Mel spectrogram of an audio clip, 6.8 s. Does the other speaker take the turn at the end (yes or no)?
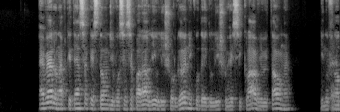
no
